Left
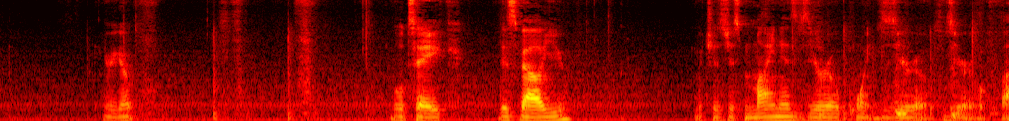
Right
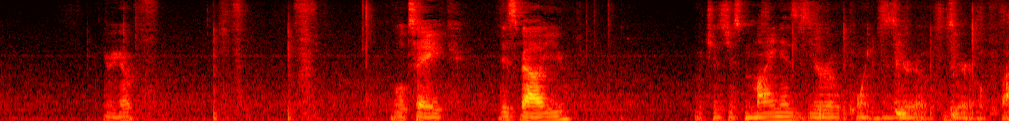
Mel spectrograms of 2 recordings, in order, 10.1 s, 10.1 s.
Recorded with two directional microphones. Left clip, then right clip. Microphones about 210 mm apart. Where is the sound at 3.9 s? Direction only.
55° left (ahead or behind).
